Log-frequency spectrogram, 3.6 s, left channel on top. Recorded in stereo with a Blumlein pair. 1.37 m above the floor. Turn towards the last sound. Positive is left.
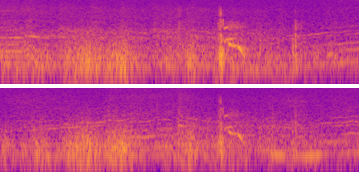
turn(degrees=25)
